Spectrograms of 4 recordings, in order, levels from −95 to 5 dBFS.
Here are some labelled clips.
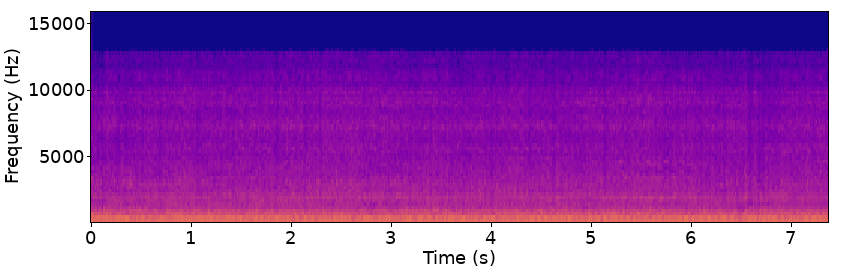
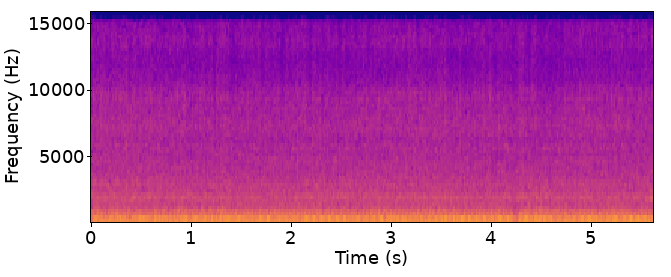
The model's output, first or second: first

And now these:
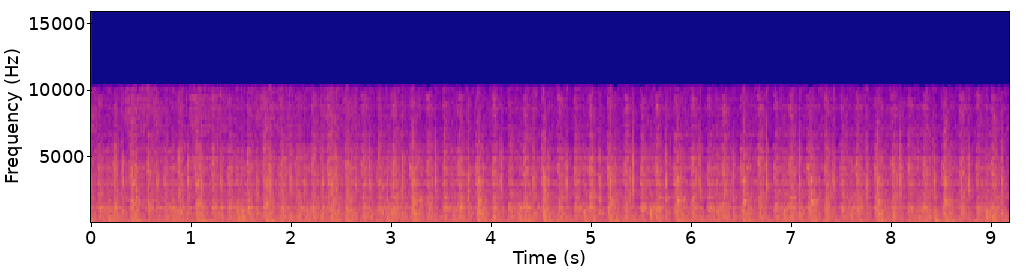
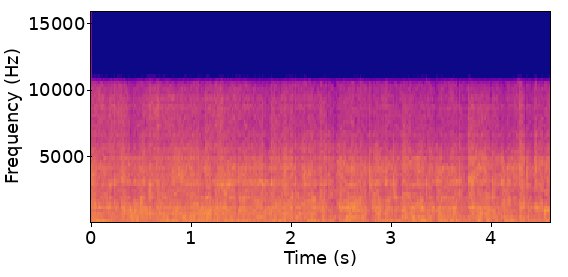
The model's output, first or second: second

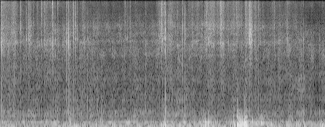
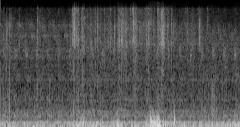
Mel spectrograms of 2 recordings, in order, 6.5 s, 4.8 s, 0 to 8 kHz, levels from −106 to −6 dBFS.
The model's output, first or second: first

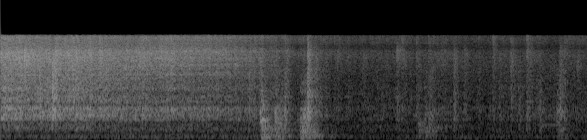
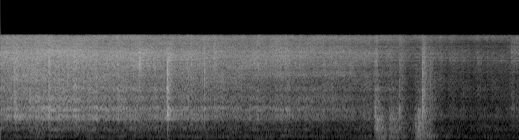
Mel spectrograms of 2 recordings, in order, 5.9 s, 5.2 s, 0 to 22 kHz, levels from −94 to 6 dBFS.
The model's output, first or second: second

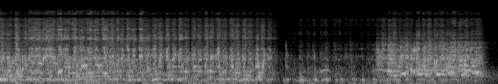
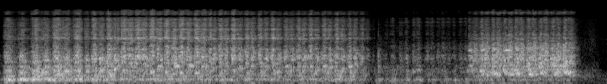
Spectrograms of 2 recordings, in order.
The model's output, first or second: first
